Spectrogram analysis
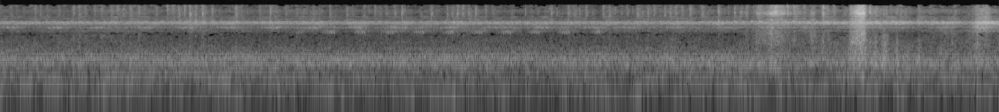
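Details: Cicada found and played with by a Siberian Husky: a steady high-pitched buzz with faint pulsing beneath, over broad rustling noise and a few sharp clicks near the end.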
